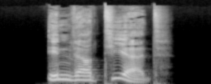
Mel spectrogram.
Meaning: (verb) past participle of invertieren; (adjective) inverted
- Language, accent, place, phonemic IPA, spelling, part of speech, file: German, Germany, Berlin, /ɪnvɛʁˈtiːɐ̯t/, invertiert, verb / adjective, De-invertiert.ogg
